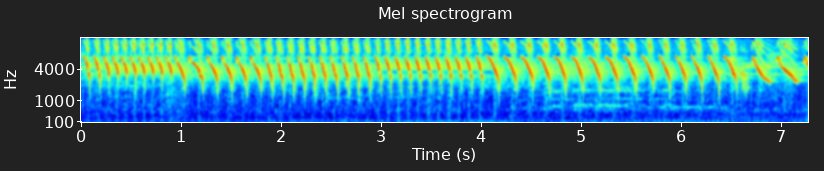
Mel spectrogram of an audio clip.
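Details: Belgian canary singing naturally: a very fast, steady trill of high, sweeping notes slows gradually toward the end, closing with two looping whistled phrases.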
